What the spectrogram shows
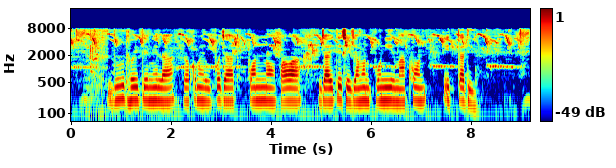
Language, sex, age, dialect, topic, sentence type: Bengali, female, 25-30, Western, agriculture, statement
